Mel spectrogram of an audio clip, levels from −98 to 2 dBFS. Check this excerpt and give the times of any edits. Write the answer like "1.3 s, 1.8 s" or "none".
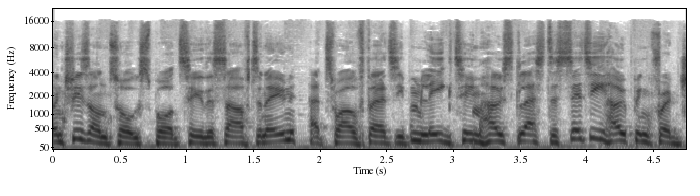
2.7 s, 3.1 s

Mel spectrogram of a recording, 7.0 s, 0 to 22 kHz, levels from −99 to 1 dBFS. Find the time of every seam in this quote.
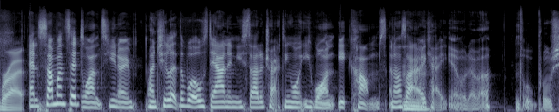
1.0 s, 1.8 s, 4.2 s

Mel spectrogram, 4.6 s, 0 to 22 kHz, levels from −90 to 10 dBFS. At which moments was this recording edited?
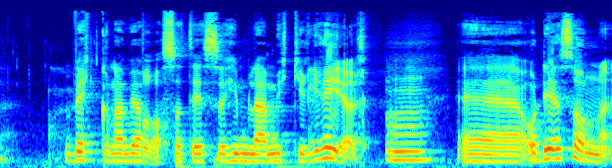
1.1 s, 2.3 s

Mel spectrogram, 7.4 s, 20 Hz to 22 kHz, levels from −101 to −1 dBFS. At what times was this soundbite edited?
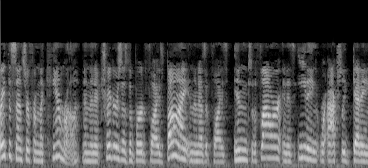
none

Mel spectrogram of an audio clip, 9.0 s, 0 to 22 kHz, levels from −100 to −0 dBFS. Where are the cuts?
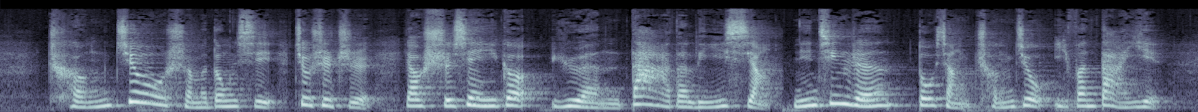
2.1 s, 5.9 s

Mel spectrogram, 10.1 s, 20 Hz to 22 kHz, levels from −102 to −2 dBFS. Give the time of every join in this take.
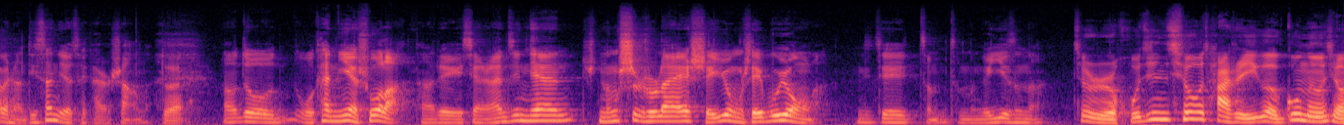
none

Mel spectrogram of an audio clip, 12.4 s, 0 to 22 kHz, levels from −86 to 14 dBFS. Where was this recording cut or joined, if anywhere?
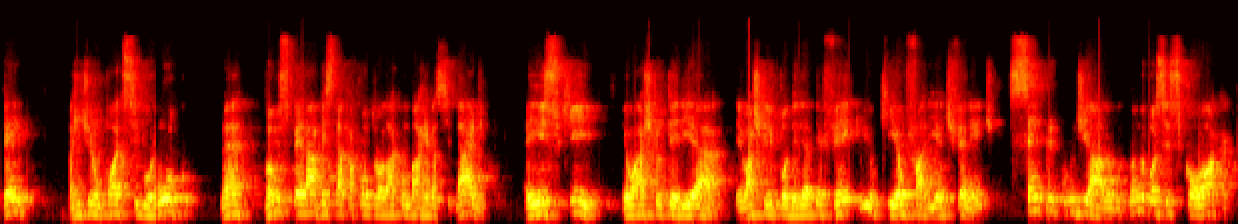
1.5 s, 4.4 s

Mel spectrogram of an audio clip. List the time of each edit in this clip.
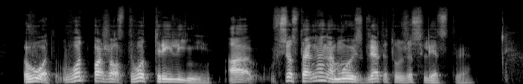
0.9 s

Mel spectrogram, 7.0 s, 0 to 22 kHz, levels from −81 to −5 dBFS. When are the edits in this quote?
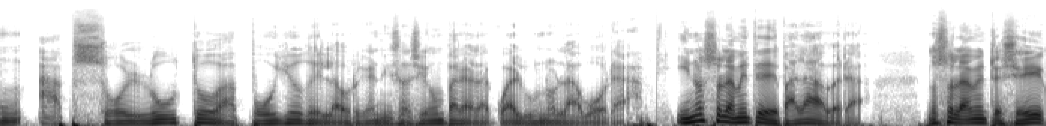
none

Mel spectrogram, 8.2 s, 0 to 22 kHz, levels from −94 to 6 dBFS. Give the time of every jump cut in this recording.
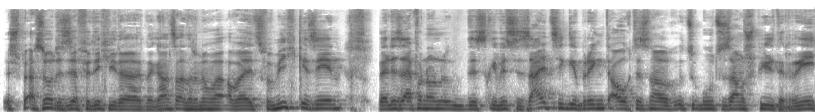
none

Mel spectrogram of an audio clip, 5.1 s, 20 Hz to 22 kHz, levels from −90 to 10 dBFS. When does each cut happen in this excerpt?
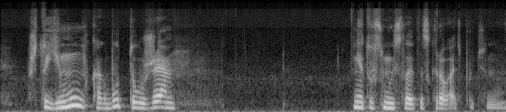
none

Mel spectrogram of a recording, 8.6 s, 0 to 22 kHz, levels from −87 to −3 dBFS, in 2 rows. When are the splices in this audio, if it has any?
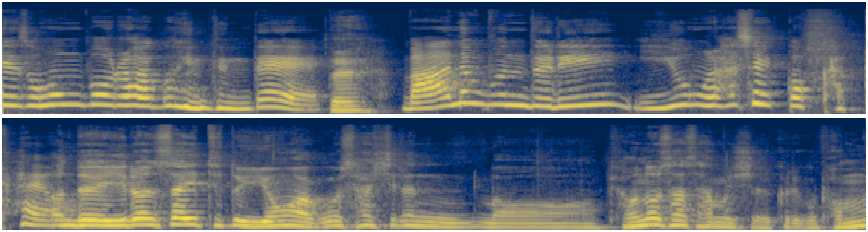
none

